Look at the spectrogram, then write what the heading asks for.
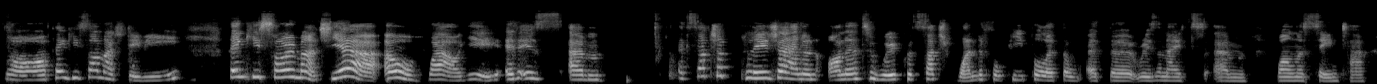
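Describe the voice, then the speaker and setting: A woman's voice: a little high, animated, measured pace, fairly bright tone. A middle-aged South African woman talking casually in an interview, meandering with many ums and restarts. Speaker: energy healer and artist, guest.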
